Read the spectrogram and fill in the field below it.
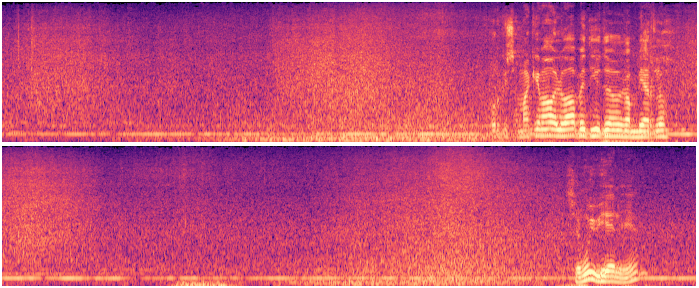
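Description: Gentle waves wash onto a shore in slow swells.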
